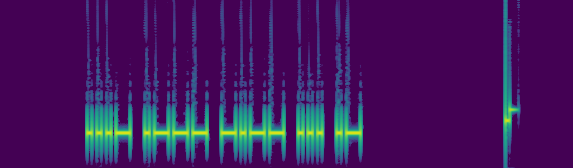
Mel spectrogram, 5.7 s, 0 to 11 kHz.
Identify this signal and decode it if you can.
Morse code, heard as a keyed tone, about 25 wpm, 690 Hz. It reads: VJYSA
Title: Code Groups - 5 Letters - 25wpm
